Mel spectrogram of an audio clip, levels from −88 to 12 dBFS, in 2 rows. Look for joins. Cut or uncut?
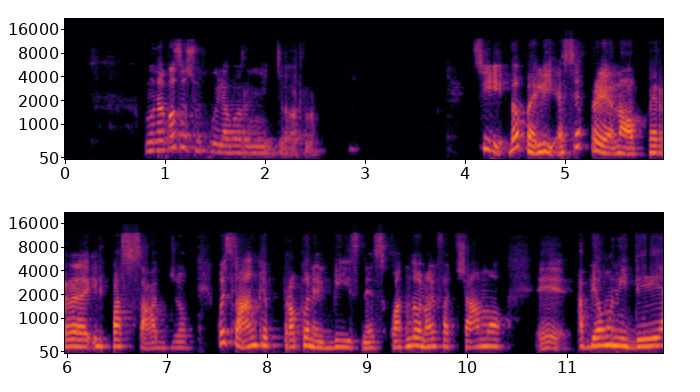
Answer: uncut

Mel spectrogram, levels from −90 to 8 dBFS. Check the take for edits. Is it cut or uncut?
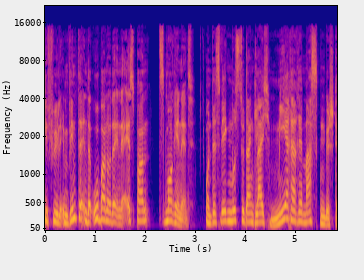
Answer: uncut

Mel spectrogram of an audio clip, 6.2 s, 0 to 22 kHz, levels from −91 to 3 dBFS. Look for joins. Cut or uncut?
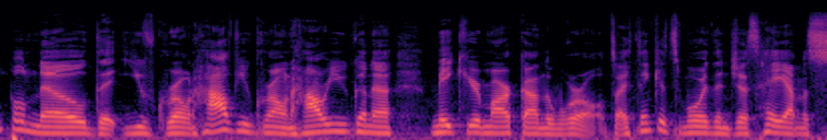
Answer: uncut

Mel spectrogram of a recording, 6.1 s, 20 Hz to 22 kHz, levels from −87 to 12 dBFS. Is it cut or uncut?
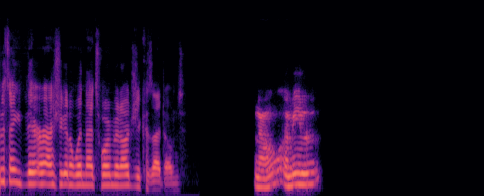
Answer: uncut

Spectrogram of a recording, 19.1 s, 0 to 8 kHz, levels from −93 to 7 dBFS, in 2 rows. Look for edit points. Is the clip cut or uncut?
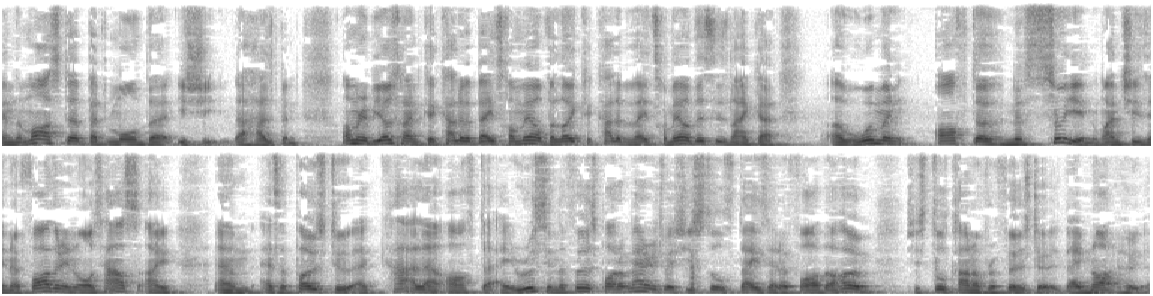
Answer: uncut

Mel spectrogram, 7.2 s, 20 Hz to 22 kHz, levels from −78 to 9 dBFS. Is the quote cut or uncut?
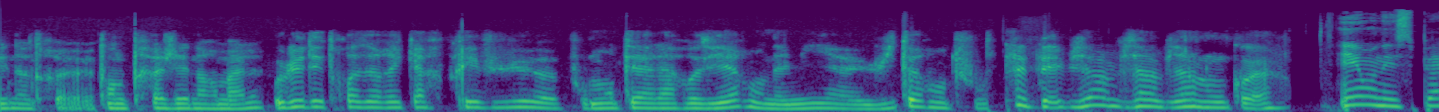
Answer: uncut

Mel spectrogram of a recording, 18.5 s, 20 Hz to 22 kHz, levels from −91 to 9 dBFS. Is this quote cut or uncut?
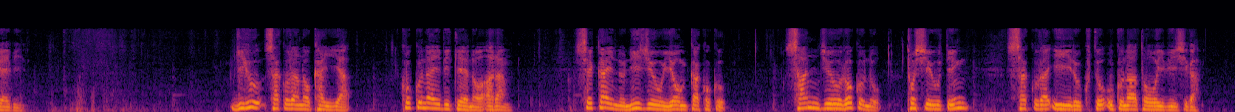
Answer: uncut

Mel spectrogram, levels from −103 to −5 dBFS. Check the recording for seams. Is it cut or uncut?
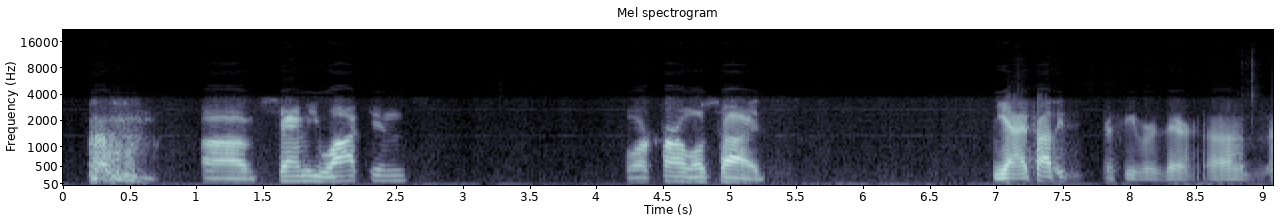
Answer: uncut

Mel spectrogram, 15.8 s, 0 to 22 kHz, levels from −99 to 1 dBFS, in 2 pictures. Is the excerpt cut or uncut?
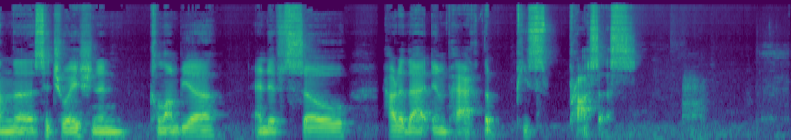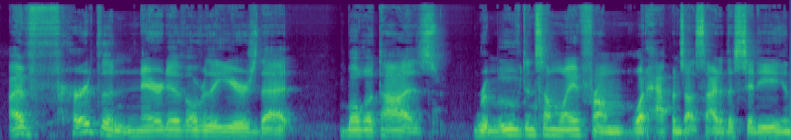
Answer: cut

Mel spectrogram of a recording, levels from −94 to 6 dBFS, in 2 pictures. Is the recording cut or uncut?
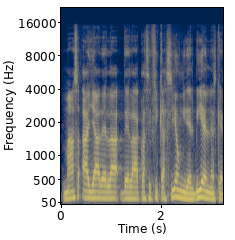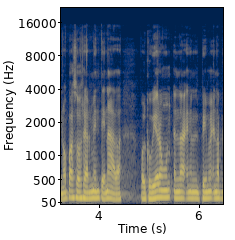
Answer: uncut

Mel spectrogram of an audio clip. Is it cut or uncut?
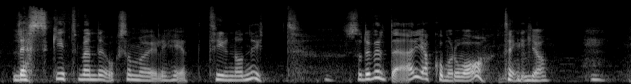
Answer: cut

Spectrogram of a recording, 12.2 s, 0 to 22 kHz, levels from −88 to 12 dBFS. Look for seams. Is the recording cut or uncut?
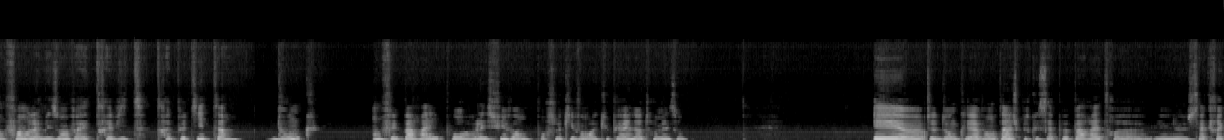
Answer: cut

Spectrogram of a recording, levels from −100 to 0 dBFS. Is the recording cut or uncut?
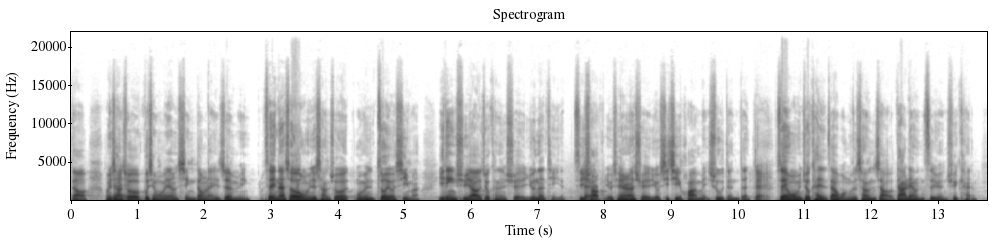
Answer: cut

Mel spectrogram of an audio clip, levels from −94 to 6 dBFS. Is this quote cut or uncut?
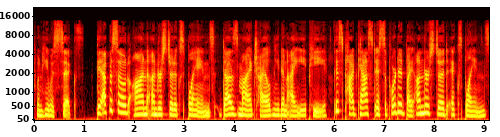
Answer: cut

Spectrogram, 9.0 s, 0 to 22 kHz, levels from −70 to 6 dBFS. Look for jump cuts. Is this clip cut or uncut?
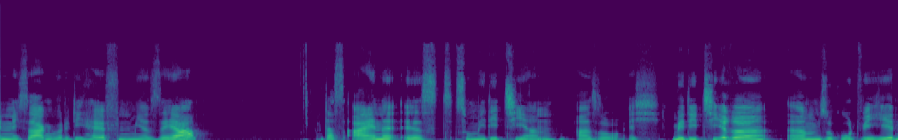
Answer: cut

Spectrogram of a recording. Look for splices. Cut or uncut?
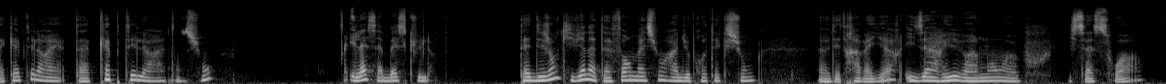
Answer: cut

